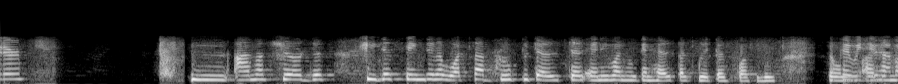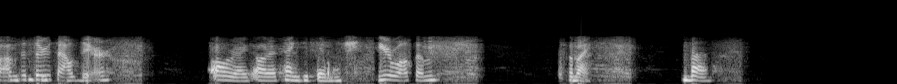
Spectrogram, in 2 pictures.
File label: 911 call; 9201 University City Bv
